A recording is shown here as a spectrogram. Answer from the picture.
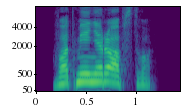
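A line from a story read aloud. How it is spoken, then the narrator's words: Irritated, curt. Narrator (Russian): раздраженно бросил Ник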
